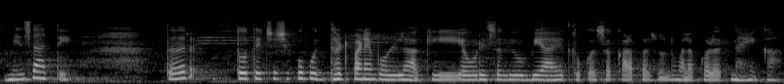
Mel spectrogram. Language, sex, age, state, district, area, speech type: Marathi, female, 18-30, Maharashtra, Sindhudurg, rural, spontaneous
